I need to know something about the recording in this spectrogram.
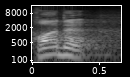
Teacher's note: dal yang mati tu qalqalah dibaca dengan nipis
